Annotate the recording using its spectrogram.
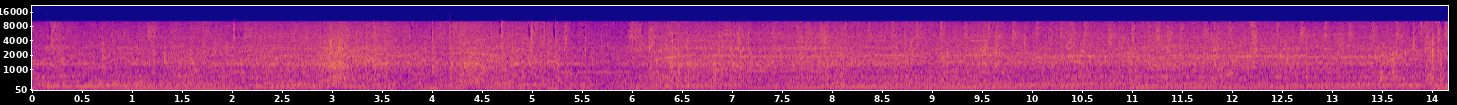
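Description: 4x4's engine heard from inside the cab while driving through mud. It revs down and back up about two to three seconds in and again around six seconds, then pulls at a steady pitch.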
